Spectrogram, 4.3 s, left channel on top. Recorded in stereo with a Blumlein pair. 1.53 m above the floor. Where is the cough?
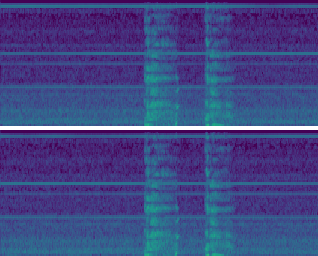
Straight ahead.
